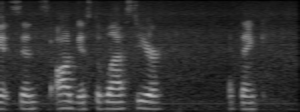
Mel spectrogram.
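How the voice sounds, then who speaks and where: A woman with a Southwestern US accent and a fairly low pitch. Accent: American Southwest. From New Mexico. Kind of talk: casual talk to camera.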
